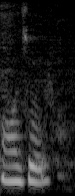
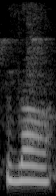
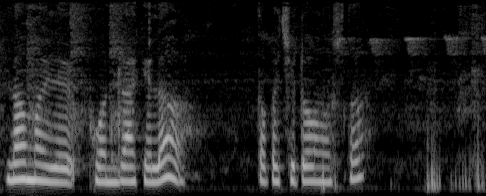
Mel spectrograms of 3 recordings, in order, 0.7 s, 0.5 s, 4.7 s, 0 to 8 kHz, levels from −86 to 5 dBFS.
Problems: constant background noise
